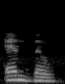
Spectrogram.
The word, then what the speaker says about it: endow: spell that word yes no the the the Endo the word yes it's pronounced as endo and the spelling is e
